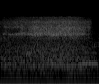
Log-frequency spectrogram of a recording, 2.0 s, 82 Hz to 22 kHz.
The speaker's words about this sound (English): So breathing in again for 4.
